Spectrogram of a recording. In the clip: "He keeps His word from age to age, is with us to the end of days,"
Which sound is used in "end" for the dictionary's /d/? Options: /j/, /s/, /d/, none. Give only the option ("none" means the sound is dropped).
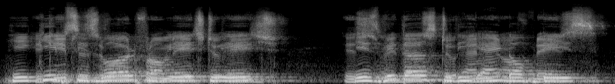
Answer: /d/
